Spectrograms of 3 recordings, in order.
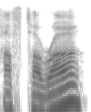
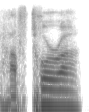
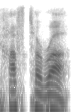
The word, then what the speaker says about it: haftarah: hebrew this is haftarah for breishit the correct pronunciation is haftarah some you'll hear it haftura that's where where people get confused about half torah it's really haftarah because it it's not about the torah it's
